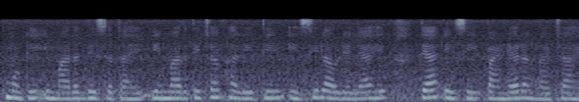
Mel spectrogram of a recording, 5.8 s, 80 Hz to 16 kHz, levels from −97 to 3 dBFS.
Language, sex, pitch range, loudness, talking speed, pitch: Marathi, female, 215-235 Hz, -37 LUFS, 155 wpm, 225 Hz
